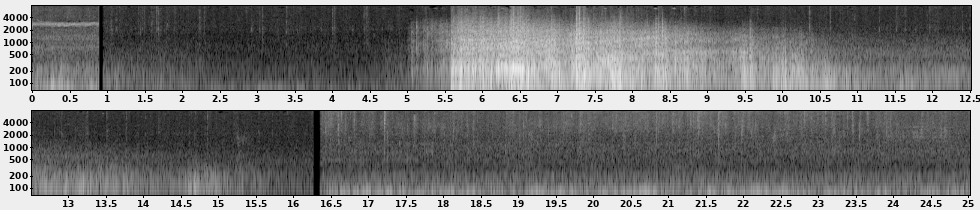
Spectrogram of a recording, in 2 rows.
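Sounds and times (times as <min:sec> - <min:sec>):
faint rain falling: 0:00.9 - 0:25.0
thunderclap: 0:05.0 - 0:15.4.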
